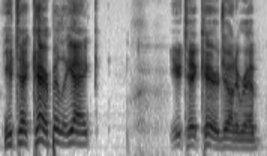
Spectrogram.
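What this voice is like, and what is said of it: Imitates movie characters' voices. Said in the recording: “your impression of that scene”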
